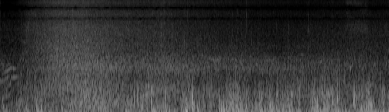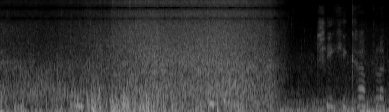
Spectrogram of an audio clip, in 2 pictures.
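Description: Sea waves washing and breaking at the shore with steady wind buffeting the microphone, a continuous close rushing surf that cuts off abruptly near the end.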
